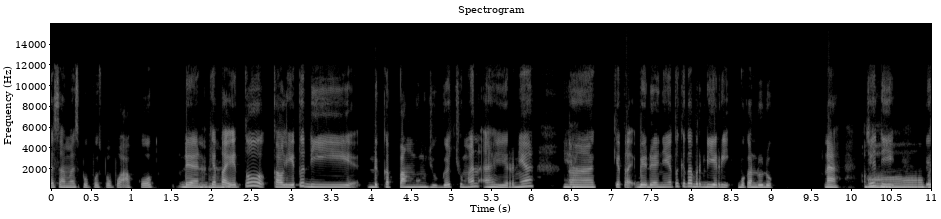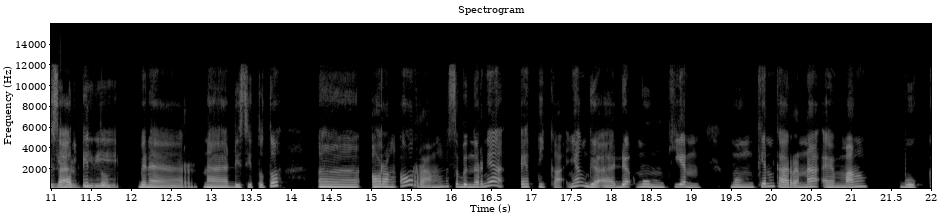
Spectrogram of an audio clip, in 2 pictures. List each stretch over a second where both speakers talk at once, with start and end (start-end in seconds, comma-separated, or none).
10.2-11.8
